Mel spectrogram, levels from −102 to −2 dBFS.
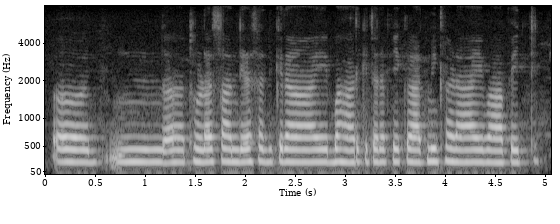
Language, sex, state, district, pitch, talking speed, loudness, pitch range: Hindi, female, Chhattisgarh, Kabirdham, 225 Hz, 215 wpm, -25 LUFS, 220-230 Hz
